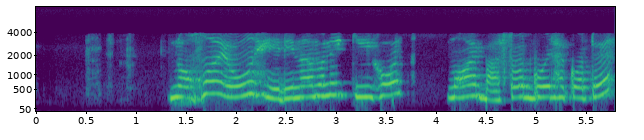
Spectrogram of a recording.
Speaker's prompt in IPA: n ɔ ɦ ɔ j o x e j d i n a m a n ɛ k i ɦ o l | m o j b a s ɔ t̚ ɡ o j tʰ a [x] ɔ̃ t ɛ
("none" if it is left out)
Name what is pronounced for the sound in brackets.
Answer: k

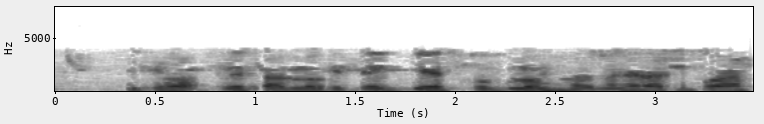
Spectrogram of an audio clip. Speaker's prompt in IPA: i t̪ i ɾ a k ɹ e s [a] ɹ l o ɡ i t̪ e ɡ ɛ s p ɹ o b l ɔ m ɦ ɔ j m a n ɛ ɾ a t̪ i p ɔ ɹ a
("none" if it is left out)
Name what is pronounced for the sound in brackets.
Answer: a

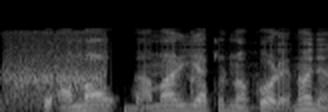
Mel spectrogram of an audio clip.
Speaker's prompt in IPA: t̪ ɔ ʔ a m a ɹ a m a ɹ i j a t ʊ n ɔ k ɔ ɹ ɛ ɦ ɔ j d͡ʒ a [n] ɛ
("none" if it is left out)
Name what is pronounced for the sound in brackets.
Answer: n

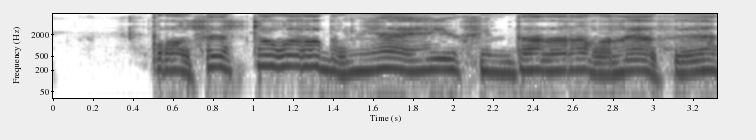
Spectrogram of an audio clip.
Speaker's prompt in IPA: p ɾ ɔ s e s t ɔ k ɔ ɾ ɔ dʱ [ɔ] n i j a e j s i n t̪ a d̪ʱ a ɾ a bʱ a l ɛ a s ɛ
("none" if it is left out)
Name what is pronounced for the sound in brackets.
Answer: u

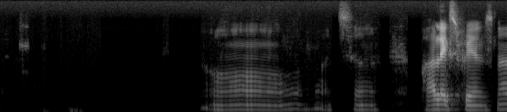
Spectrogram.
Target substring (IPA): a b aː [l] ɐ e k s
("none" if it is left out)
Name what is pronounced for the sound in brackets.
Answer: l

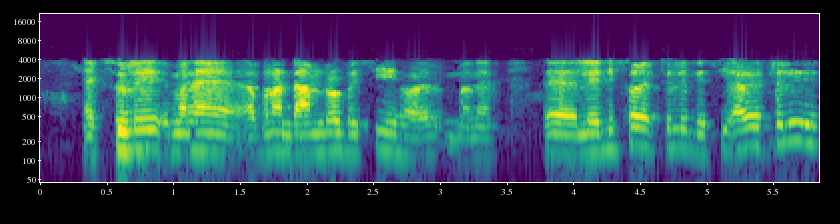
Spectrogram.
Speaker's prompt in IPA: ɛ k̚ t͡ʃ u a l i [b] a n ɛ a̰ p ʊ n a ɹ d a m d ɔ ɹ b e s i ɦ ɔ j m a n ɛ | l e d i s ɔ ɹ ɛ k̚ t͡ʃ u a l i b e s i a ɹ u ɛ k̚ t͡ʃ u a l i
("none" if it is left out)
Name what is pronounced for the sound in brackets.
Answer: m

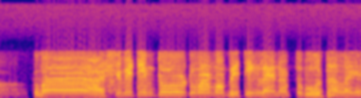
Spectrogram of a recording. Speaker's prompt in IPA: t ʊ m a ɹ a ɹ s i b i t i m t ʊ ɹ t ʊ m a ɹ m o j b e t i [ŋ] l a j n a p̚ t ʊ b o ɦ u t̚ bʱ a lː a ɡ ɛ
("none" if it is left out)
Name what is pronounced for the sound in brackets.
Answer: ŋ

